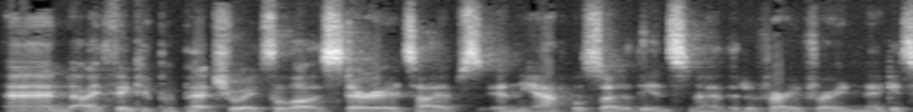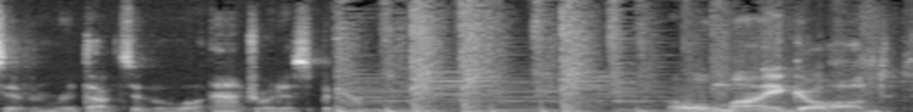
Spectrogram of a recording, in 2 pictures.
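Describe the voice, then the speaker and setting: Man, lowish pitch, casual tech podcast chat, opinionated, filler-heavy. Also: quick pace, hardly any pauses, loud music behind the voice. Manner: animated, opinionated, many fillers and restarts. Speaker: podcast co-host.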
